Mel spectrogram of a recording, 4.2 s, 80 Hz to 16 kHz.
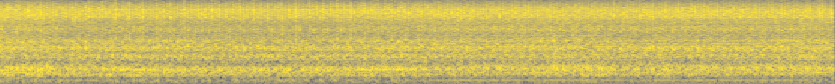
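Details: VW Polo 6N2 1.4i 16V petrol engine: steady idle with a fast, light clacking from the engine block that stops when accelerating; engine pulls well with strong engine braking, cause of the idle tick unknown.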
